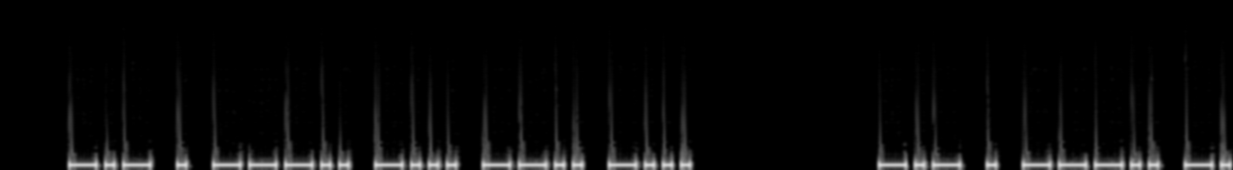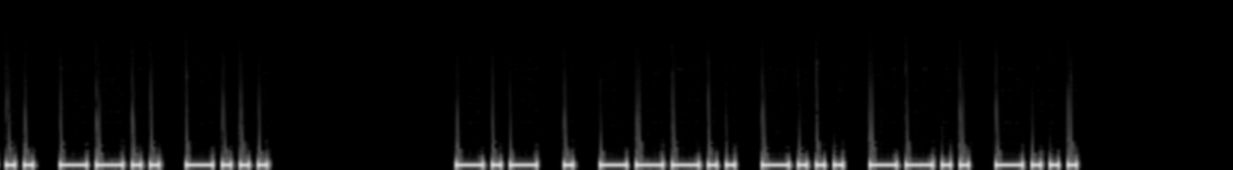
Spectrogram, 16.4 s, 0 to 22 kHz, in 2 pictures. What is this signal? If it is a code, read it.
Morse code, heard as a keyed tone, about 20 wpm, 700 Hz. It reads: KE8BZB KE8BZB KE8BZB
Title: USA Call Signs - 6 Characters - Repeated 3x - 20wpm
